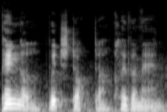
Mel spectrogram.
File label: "pangel" witchdoctor clever man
